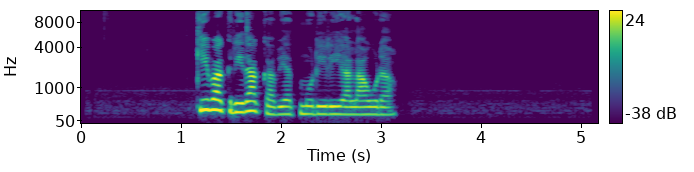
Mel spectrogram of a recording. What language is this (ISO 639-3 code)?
cat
